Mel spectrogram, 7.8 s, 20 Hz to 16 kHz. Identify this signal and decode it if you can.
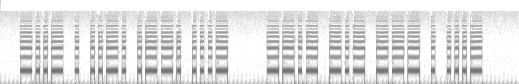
Morse code, heard as a keyed tone, about 20 wpm, 620 Hz. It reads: XEFPV QKOEV
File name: repos / Morsekurs / DJ4UF Morsen27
